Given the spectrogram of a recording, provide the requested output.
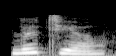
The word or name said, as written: luteo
